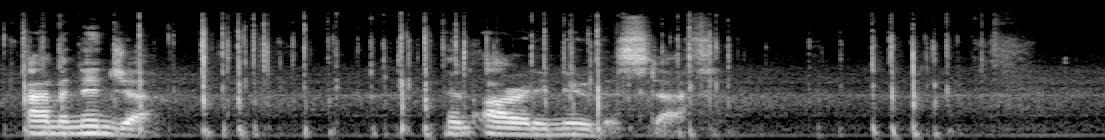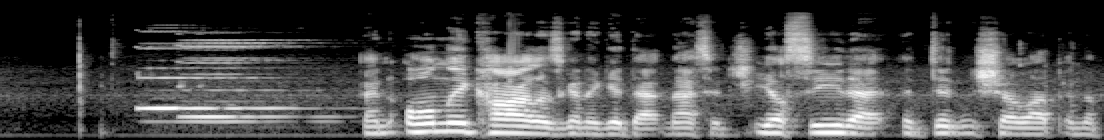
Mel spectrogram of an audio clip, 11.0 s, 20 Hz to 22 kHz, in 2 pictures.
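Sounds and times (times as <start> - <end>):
chat notification chime: 6.2 - 7.5.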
